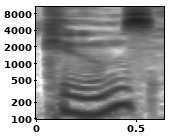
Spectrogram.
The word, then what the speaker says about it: Coombs: And I'm like, Jason Combs? And he's like, it's pronounced Coombs.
